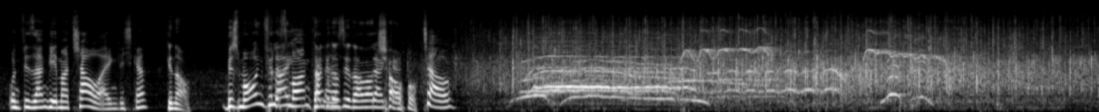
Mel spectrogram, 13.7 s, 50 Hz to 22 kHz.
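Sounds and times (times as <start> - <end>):
speech: 0.1 - 5.8
live audience applause at a trade fair: 4.8 - 13.7
voices cheering and calling out: 6.4 - 12.3.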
